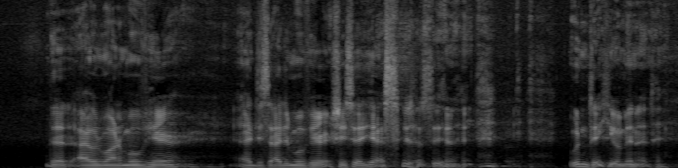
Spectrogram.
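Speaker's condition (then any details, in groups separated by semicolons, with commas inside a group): Parkinson's disease; mild left hand tremor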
